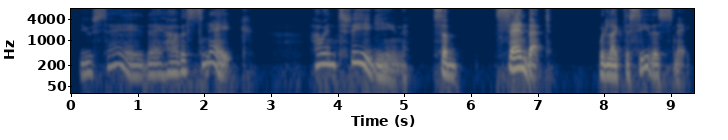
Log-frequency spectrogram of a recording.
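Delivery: icy calm, chilling, very low and hushed voice. Voicing the boss heard from the other room, in a calm, chilling voice. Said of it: "this calm, very chilling voice".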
